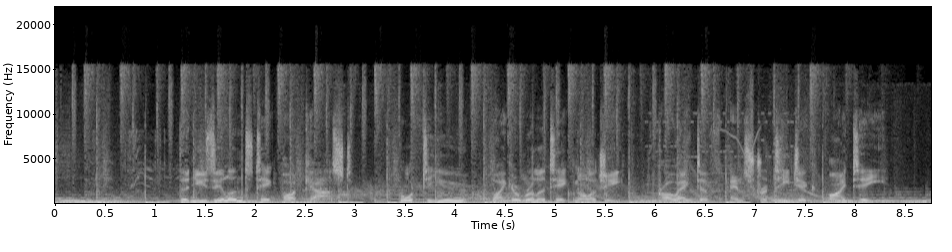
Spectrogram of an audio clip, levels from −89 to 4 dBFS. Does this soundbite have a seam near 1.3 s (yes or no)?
no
